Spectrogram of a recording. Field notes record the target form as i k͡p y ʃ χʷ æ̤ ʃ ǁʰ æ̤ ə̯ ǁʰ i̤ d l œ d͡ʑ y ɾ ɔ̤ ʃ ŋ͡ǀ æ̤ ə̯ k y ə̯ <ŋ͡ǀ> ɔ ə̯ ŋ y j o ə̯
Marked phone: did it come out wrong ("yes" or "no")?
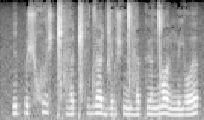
no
